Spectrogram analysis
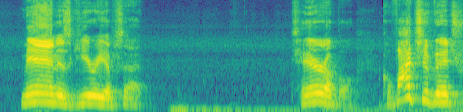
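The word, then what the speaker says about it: Kovačević: is geary upset terrible kovachevich rhymes with gotcha that is correct yes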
